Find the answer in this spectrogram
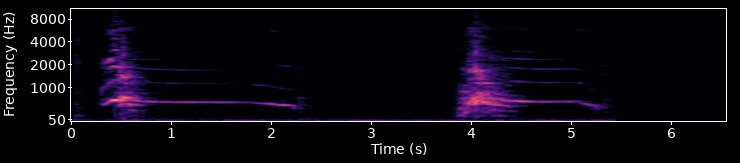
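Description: A dog howling twice. Each howl starts sharply, holds one steady pitch for about a second and a half, then falls away at the end.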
